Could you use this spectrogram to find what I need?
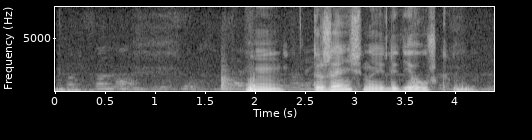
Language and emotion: Russian, neutral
